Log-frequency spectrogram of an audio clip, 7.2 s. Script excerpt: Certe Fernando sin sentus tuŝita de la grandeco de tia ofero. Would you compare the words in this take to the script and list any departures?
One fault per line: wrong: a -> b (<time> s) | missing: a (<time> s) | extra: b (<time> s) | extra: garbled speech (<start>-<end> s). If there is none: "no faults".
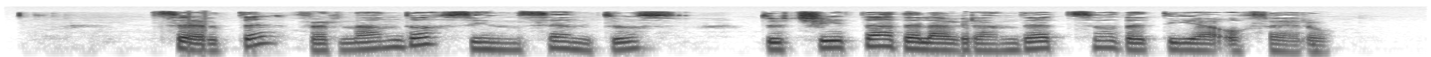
no faults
